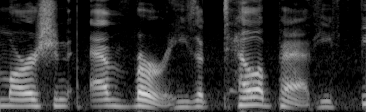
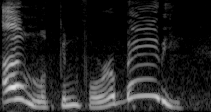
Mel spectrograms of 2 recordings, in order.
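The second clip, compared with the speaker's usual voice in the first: high cartoon frog voice, talking through a puppet; 5 semitones higher than usual. Retelling what a puppeteer says in online videos: Kermit the Frog voice. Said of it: "he does the Kermit voice".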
